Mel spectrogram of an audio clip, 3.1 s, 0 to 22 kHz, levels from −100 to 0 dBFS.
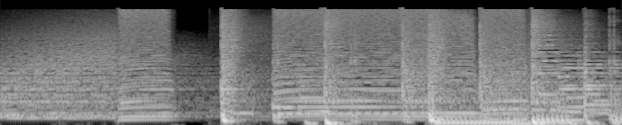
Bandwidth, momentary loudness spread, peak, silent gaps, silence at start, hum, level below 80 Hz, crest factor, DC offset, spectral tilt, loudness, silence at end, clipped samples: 17 kHz; 9 LU; -2 dBFS; none; 0 s; none; -30 dBFS; 20 dB; under 0.1%; -5 dB/octave; -21 LUFS; 0 s; under 0.1%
